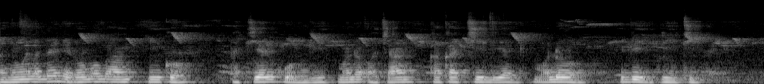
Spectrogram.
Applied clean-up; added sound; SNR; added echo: none; none; none; reverberation time 0.6 s.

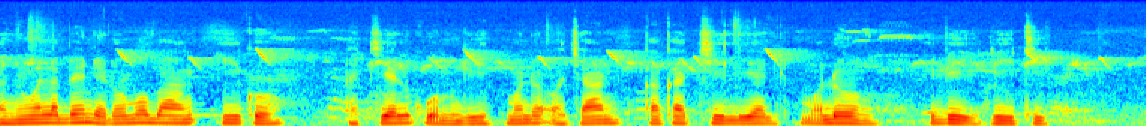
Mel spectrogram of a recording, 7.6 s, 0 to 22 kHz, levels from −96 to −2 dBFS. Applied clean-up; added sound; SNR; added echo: none; none; none; none.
